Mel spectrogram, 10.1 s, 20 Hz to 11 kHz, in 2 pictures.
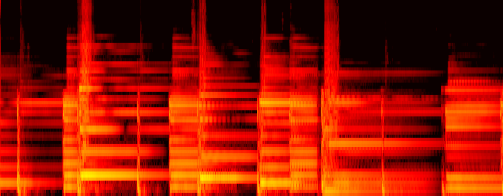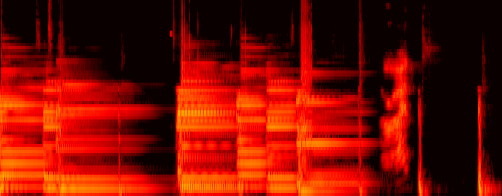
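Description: Digital grand piano (BandLab's Grand Piano instrument) playing an improvised melody of single notes in C major pentatonic over a looping drum-machine beat at 100 bpm. Playback stops about nine seconds in.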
